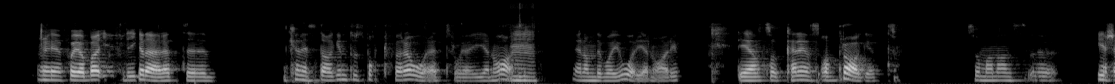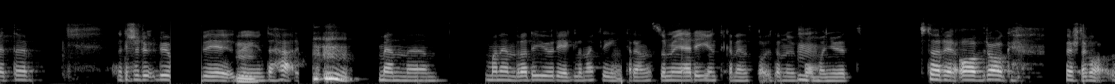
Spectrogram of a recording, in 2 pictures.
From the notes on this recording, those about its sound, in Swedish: Vi hade lite ljudproblem utöver det vanliga denna gången, men kände att ämnet var såpass viktigt att vi publicerar det trots lite skavanker.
